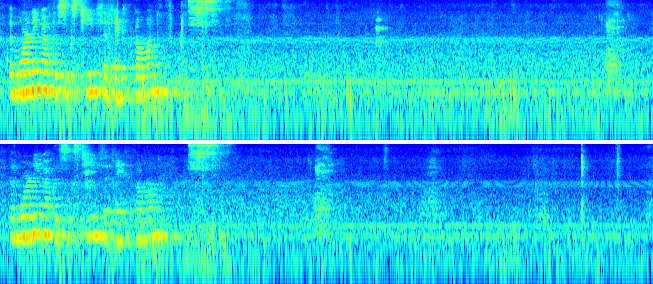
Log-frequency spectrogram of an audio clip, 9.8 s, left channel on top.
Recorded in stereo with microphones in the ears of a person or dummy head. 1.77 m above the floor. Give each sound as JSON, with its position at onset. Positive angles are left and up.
{"t": 0.1, "sound": "a woman speaking", "side_deg": 60, "distance_m": 0.6}
{"t": 2.8, "sound": "keys jangling", "side_deg": 5, "distance_m": 0.7}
